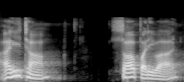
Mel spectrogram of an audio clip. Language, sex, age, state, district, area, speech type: Maithili, male, 45-60, Bihar, Saharsa, rural, spontaneous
